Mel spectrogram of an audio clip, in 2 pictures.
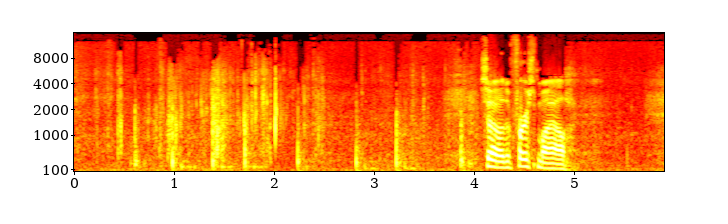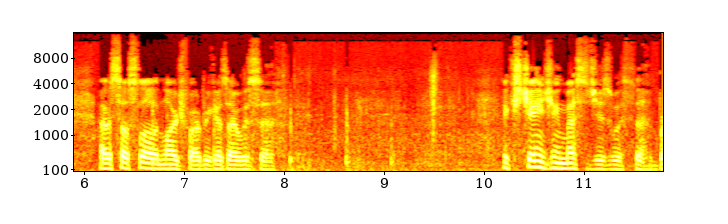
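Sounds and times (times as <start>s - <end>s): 
footsteps of a person out on a walk: 0.0s - 5.2s, 7.2s - 10.0s
speech: 4.1s - 5.1s, 6.1s - 8.2s, 10.2s - 11.7s.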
